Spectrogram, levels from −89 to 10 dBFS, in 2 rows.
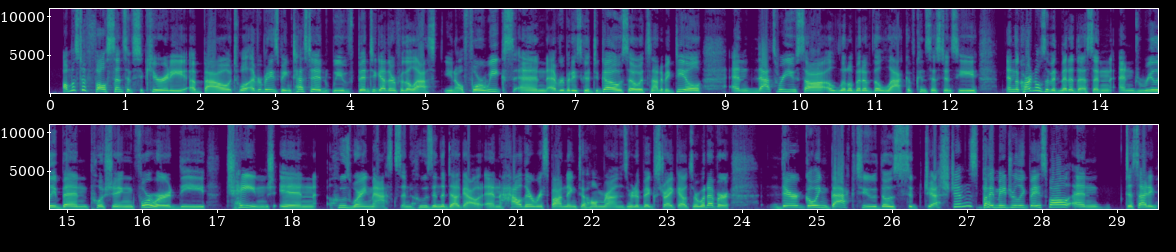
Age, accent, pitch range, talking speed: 20-39, American, 190-240 Hz, 190 wpm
